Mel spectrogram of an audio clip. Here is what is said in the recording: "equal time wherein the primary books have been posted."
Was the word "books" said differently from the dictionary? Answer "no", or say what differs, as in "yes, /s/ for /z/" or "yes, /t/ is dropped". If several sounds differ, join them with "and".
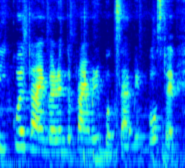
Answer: no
